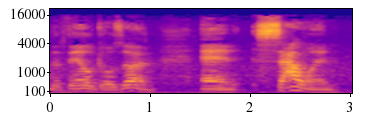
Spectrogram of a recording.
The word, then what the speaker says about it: Samhain: So Samhain, that's how it's spelled. – That's weird because... – But it's pronounced Samhain.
